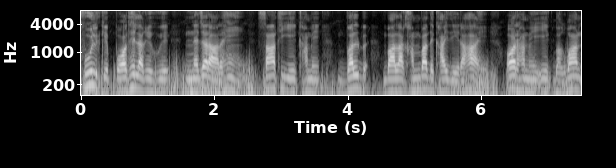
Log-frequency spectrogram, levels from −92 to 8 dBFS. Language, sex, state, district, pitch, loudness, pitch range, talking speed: Hindi, male, Chhattisgarh, Bastar, 135 Hz, -18 LUFS, 125-150 Hz, 190 wpm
